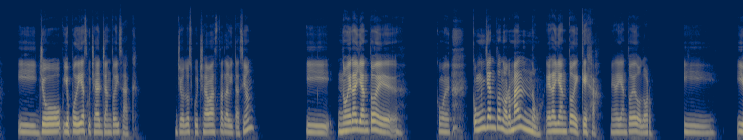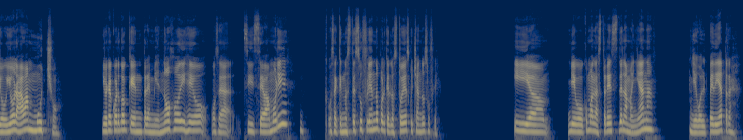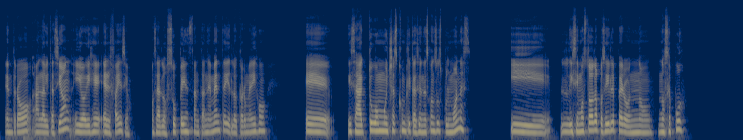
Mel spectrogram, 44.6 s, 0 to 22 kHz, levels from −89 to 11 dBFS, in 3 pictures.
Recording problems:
uneven, jittery; strongly; from 1.5 to 38 s

